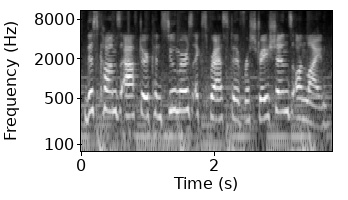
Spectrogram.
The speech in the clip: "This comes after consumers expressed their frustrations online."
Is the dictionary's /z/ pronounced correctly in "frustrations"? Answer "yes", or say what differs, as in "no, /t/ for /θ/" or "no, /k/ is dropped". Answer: yes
